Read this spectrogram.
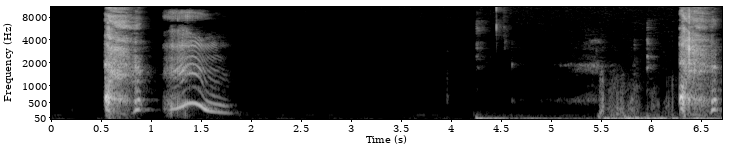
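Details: Female streamer, who says she coughs a lot all night, coughing on a live stream: about four or five harsh, throaty, voiced coughs in two clusters separated by silence; repeated coughing.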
